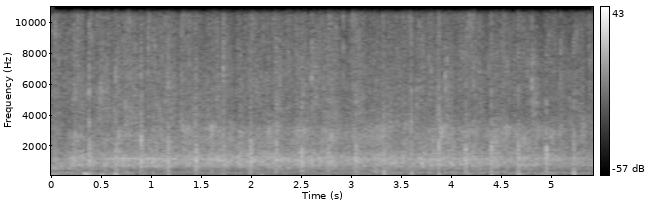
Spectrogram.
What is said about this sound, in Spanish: Y ahora es cuando yo sí que os pido, por favor, un aplauso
